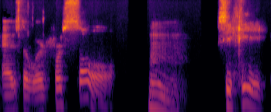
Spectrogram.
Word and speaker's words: psyche: in ancient Greek is psyche, the same as the word for soul. Psyche in Greek, but spelled the way we spell it, psyche.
